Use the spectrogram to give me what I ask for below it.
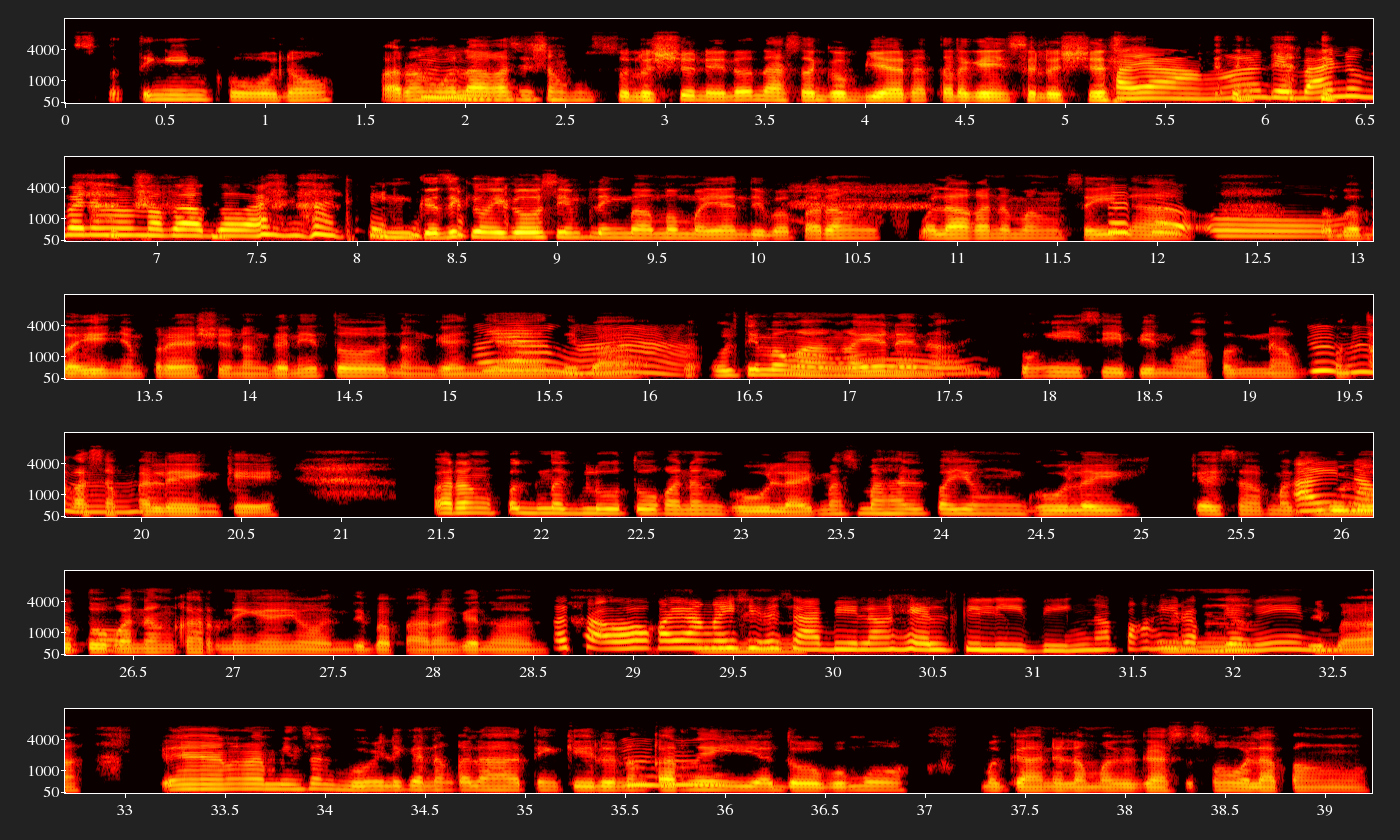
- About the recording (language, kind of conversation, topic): Filipino, unstructured, Paano mo nakikita ang epekto ng pagtaas ng presyo sa araw-araw na buhay?
- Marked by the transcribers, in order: laugh; laughing while speaking: "magagawa natin?"; laugh; gasp; in English: "health-living"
